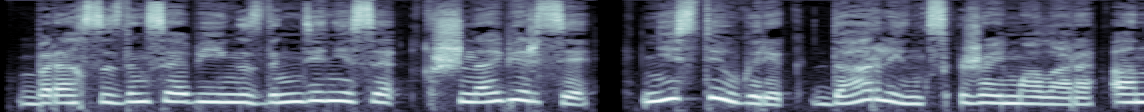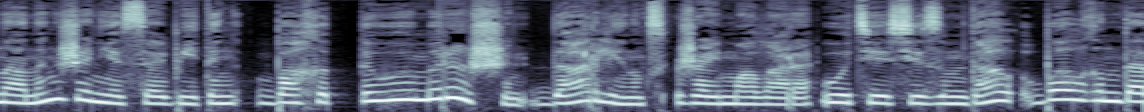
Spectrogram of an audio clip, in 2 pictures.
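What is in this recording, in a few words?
Kazakh, female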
